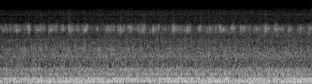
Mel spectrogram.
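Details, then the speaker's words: 1995 Jeep Cherokee XJ, engine rebuilt after frozen lifter: low uneven lumpy idle with faint stumble; unplugging number 6 injector causes no change, so cylinder 6 is dead; single cylinder misfire, also hesitation on acceleration. "So without a doubt, number 6 is definitely missing."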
